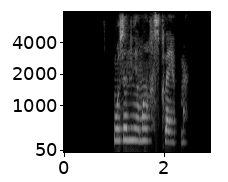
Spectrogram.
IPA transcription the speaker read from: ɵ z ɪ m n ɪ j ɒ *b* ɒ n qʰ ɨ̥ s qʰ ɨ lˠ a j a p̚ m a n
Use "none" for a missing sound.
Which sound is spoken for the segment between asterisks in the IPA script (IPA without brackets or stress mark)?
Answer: m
